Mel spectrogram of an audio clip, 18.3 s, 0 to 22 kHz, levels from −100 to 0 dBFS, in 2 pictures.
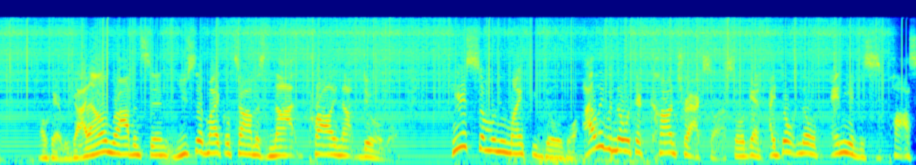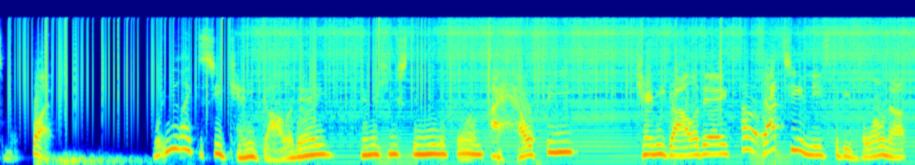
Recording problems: distortion; slight; 10 dB below the speech
electrical hum; loud; until 9 s and from 12 s on; 50 Hz, 7 dB below the speech
crackle, like an old record; loud; 9 dB below the speech

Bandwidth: 14.5 kHz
